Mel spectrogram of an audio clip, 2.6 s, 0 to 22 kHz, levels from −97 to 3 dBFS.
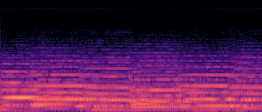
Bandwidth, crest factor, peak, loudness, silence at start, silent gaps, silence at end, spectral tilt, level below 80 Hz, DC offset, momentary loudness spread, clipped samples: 5.2 kHz; 12 dB; -18 dBFS; -29 LUFS; 0 s; none; 0 s; -9.5 dB/octave; -54 dBFS; under 0.1%; 5 LU; under 0.1%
